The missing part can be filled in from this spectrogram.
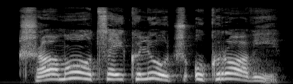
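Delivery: slow, menacing, threatening, accusing tone. A husband holds up the key and asks his frightened wife a menacing question. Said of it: "синя борода грізно спитав у переляканої дружини".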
